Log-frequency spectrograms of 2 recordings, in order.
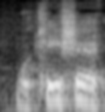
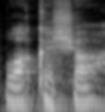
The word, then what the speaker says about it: Waukesha: I had the medical records of, hold on, Waukesha County Medical, inventory of medical, there was the medical records. Ooh, do I get to be the pronunciation police for a change? It's Waukesha, sir.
